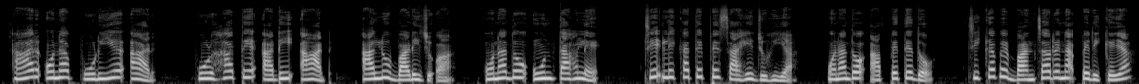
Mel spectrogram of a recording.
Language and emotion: Santali, neutral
